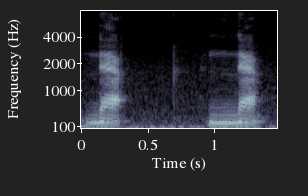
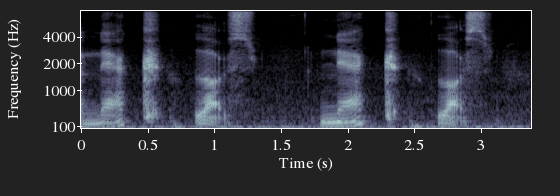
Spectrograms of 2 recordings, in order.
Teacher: Chữ N mình gắn vào ne. Chữ K mình khựng cổ lại. Nạc, nạc. Mình không cần phải bật cái hơi ra nha.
